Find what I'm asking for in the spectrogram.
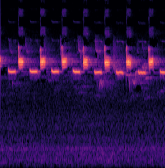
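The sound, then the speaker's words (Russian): A great tit sings a clear, high two-note phrase, alternating higher and lower notes, repeated many times in a steady, bright rhythm with no other sounds. “то знайте, что это Большая Синица, и поздравьте себя с первым выученным голосом.”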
